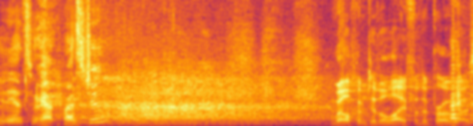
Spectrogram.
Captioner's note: laughter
